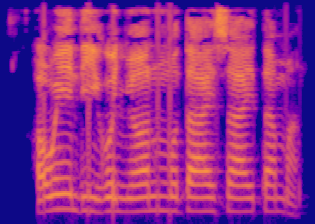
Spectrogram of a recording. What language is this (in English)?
Kalenjin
